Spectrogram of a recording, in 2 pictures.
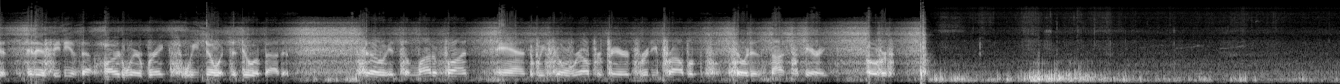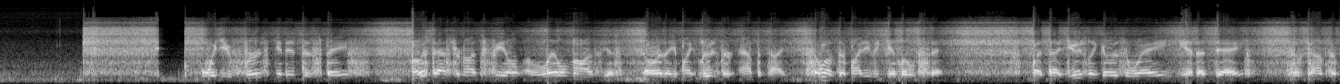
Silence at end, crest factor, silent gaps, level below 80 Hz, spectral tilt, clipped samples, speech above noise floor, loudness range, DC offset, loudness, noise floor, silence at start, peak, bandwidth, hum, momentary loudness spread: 0 s; 12 dB; none; -54 dBFS; -2.5 dB/octave; 0.1%; 22 dB; 6 LU; under 0.1%; -11 LUFS; -34 dBFS; 0 s; 0 dBFS; 15 kHz; none; 13 LU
